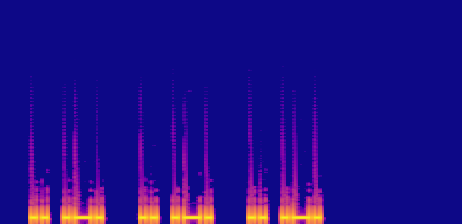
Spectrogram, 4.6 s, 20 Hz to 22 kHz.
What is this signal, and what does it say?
Morse code, heard as a keyed tone, about 22 wpm, 700 Hz. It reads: IR IR IR
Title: Multi-letter Phonemes Repeated 3x 22wpm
